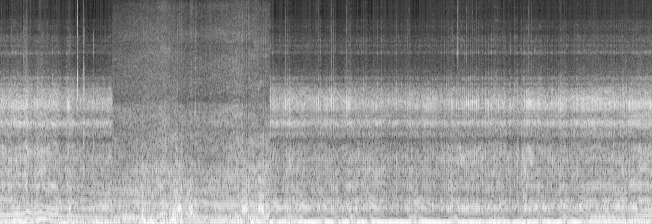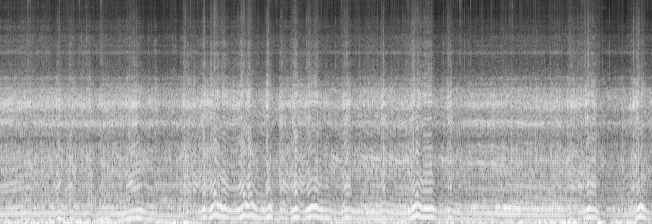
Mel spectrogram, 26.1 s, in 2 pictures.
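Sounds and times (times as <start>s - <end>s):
motorcycle engine revving: 0.0s - 26.0s
wind noise on microphone: 2.6s - 5.5s.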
